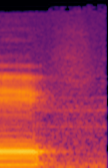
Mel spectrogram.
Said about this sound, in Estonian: see oli pardi hääl, hääl või? see kõlas nagu pardi hääl, aga see oli lihtsalt äh, see. vibratsioon. vibratsioon jah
